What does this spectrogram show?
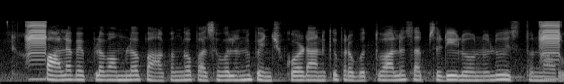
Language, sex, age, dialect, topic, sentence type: Telugu, female, 25-30, Utterandhra, agriculture, statement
